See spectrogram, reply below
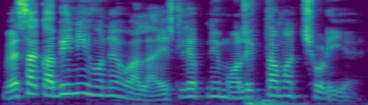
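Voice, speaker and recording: Indian guy teaching english vocab, kinda high voice, goes up and down a lot, chatty and playful, drags out the key words. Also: very animated, quick pace. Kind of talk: spoken vocabulary lesson.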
